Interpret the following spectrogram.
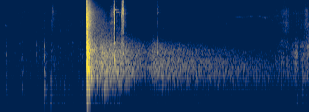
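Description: A single scoped hunting rifle shot, with a long echo fading over about three seconds. Two short sharp clicks follow just after the shot.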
